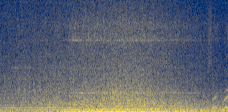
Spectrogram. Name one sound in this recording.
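A helicopter roars overhead.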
